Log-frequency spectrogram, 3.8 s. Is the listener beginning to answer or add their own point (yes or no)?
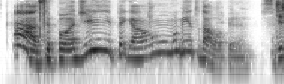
yes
